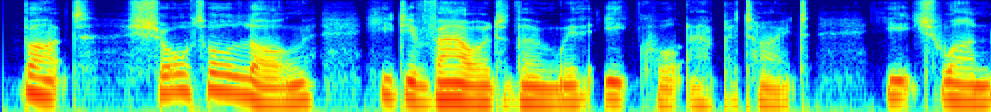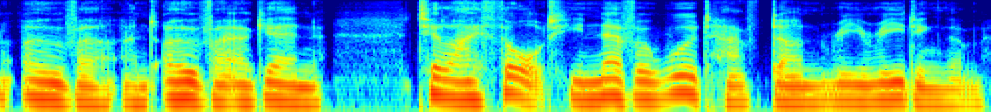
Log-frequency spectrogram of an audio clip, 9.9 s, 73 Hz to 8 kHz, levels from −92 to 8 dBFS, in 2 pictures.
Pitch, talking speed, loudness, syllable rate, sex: 125 Hz, 165 wpm, -17 LUFS, 4.6 syllables/s, male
